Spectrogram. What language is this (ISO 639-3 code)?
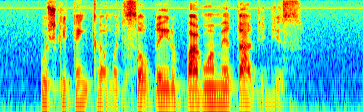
por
